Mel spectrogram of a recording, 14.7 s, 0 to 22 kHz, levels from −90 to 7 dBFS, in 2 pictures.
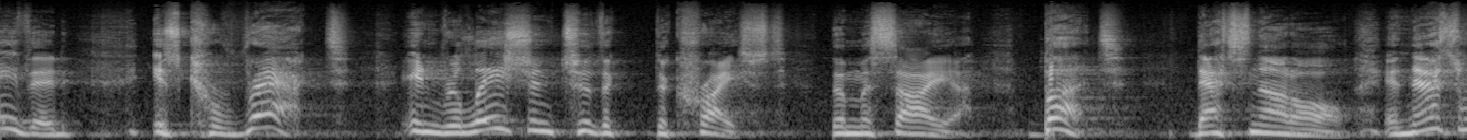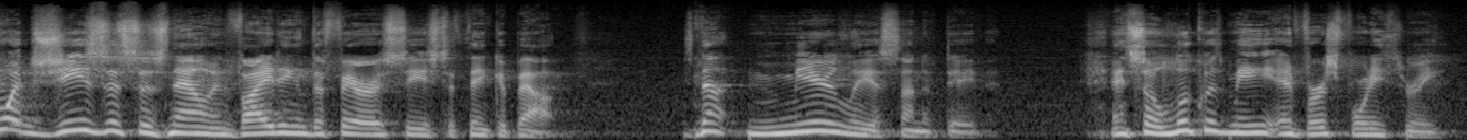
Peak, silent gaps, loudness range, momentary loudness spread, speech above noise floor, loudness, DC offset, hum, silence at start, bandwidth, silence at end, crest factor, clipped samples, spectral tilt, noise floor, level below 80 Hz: -2 dBFS; none; 5 LU; 11 LU; 35 dB; -21 LUFS; under 0.1%; none; 0 s; 20 kHz; 0.15 s; 22 dB; under 0.1%; -3 dB/octave; -57 dBFS; -66 dBFS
